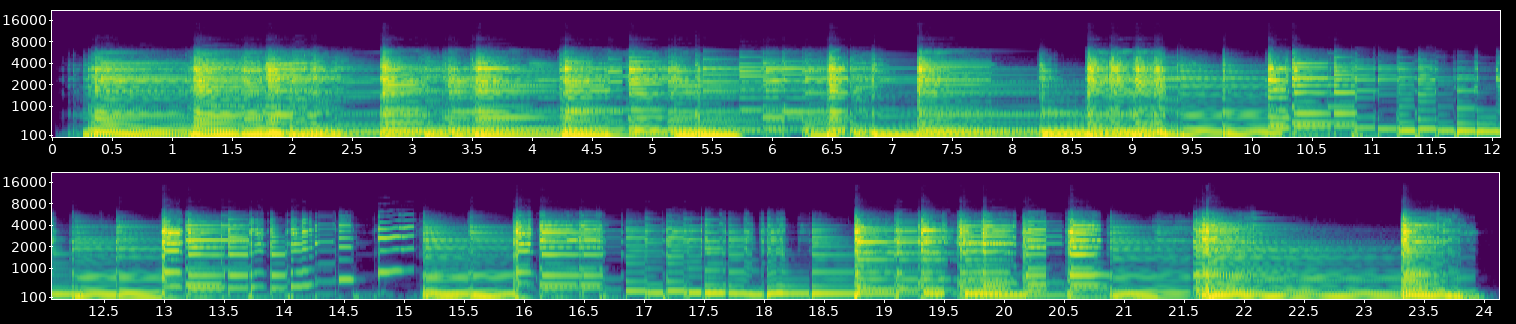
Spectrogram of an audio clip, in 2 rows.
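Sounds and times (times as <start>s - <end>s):
Fender electric guitar on pickup position 3: 0.1s - 24.0s.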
